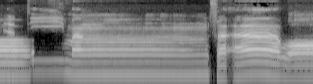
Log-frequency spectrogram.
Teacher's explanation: তানবিনের আওয়াজকে নাকে তুলে একালিপ পরিমাণ টান দিয়ে পড়তে হয় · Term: ইকফার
